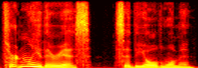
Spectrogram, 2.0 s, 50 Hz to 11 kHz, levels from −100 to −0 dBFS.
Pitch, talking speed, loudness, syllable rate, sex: 210 Hz, 210 wpm, -16 LUFS, 6.6 syllables/s, female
